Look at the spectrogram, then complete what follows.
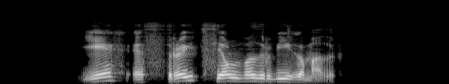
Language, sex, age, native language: Icelandic, male, 30-39, Icelandic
